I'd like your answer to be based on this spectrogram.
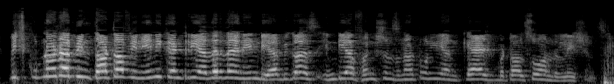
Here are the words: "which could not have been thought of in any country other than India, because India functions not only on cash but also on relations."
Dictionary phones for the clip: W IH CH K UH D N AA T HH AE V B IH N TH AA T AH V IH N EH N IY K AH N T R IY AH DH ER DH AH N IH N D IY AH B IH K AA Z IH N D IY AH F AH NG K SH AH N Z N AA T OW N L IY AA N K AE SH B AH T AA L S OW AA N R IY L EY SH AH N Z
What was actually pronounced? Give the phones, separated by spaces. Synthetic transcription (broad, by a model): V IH CH K UH D N AA T HH AE V B IH N T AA T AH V IH N EH N IY K AH N T R IY AH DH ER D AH N IH N D IY AH B IH K AA Z IH N D IY AH F AH NG K SH AH N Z N AA T OW N L IY AA N K AE SH B AH T AA L S OW AA N R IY L EY SH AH N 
